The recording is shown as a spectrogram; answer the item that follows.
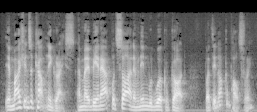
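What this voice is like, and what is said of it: Stiff-upper-lip English accent. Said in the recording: “I come from a very sort of stiff upper lip kind of background, as you might be able to tell from my accent.”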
